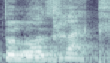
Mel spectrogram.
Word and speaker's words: Toulouse-Lautrec: Então escreve Lautrec e a gente fala Lautrec.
